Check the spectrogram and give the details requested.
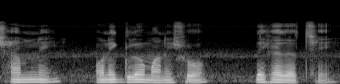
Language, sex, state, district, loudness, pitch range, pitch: Bengali, male, West Bengal, Alipurduar, -18 LUFS, 100-115 Hz, 110 Hz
